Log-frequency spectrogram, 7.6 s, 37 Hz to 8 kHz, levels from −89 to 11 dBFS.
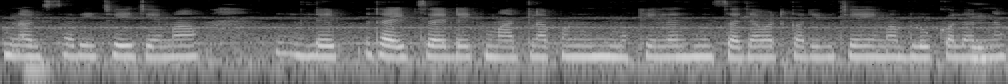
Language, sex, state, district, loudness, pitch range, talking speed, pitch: Gujarati, female, Maharashtra, Mumbai Suburban, -16 LUFS, 205-215 Hz, 135 wpm, 210 Hz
